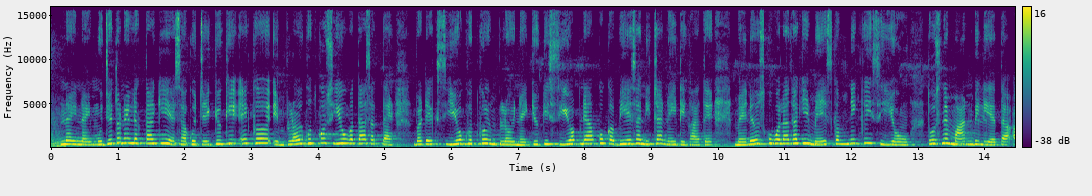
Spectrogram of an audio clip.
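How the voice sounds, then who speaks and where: A woman puts on a character voice at an extremely high pitch. She keeps a moderate pace over clear background noise. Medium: read story. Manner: brisk, scolding.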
